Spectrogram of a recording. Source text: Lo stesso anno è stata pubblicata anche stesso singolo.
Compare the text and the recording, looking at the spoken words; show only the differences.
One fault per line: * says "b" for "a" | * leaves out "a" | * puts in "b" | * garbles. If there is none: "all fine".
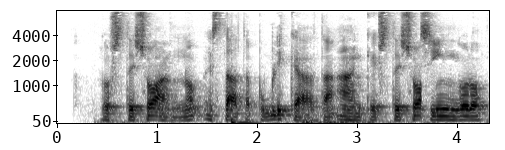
all fine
